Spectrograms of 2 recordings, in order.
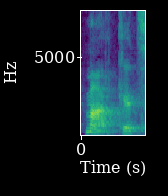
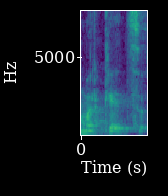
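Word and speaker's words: Márquez: Marquez, non Marquez, Marquez, l'accento è sulla A.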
